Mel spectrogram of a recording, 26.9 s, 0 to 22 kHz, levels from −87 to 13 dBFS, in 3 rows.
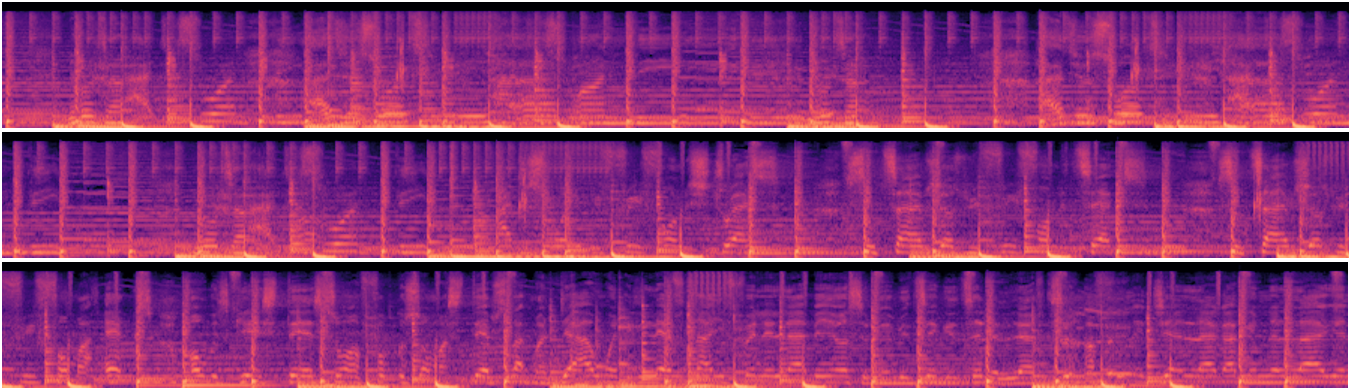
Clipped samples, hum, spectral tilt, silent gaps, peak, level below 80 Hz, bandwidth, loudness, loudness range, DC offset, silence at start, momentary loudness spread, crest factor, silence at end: under 0.1%; none; -5 dB/octave; none; 0 dBFS; -14 dBFS; 16 kHz; -15 LUFS; 1 LU; under 0.1%; 0 s; 5 LU; 12 dB; 0 s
